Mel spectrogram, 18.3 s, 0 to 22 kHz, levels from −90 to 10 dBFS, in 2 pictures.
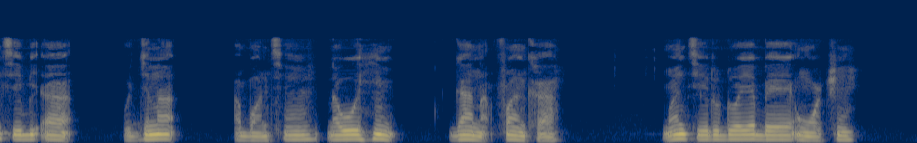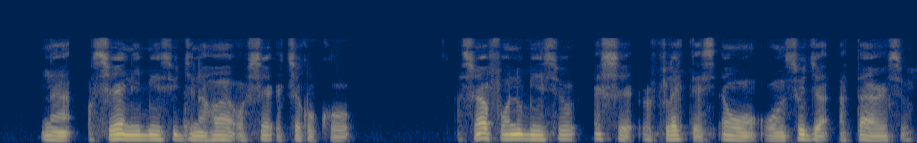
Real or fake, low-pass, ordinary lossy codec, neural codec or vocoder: real; 7.2 kHz; AAC, 48 kbps; none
